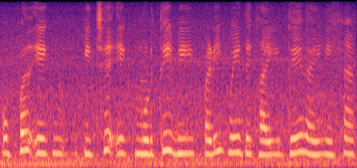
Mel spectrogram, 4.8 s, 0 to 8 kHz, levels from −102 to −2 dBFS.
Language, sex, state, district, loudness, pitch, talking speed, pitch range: Hindi, female, Madhya Pradesh, Dhar, -17 LUFS, 265 Hz, 150 wpm, 255-280 Hz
